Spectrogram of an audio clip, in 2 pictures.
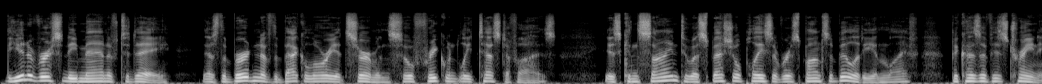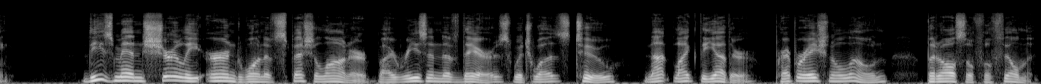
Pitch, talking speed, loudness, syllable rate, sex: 130 Hz, 155 wpm, -18 LUFS, 5.4 syllables/s, male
